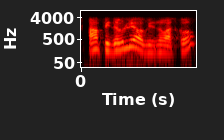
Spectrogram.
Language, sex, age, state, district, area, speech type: Goan Konkani, male, 30-45, Goa, Murmgao, rural, conversation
